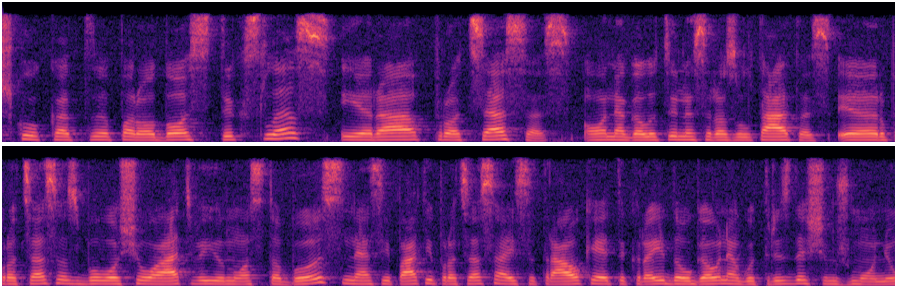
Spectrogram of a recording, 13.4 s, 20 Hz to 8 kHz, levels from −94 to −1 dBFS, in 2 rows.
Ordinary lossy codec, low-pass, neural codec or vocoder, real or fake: MP3, 64 kbps; 7.2 kHz; none; real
